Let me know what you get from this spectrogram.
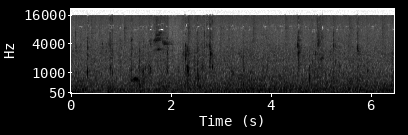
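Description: A person chewing a mouthful of rice and sausage in balado sauce, with many short wet clicks and smacks of mouth and fingers.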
